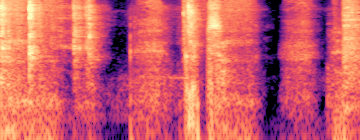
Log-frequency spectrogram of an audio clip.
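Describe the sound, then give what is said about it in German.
Fairly loud kitchen clatter: several short bursts of dishes knocking and scraping, with the rattle and slide of a dishwasher rack as items are loaded, and no one talking. “So, und das kann jetzt schon mal in die Spülmaschine.”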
